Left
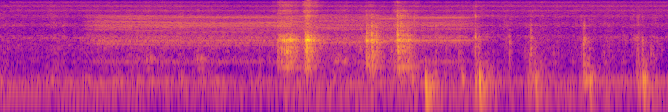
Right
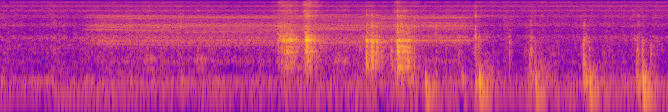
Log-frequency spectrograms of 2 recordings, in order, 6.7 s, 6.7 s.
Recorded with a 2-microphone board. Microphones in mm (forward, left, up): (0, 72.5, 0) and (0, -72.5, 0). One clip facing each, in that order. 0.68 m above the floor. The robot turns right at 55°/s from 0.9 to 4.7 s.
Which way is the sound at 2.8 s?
20° left (ahead or behind).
